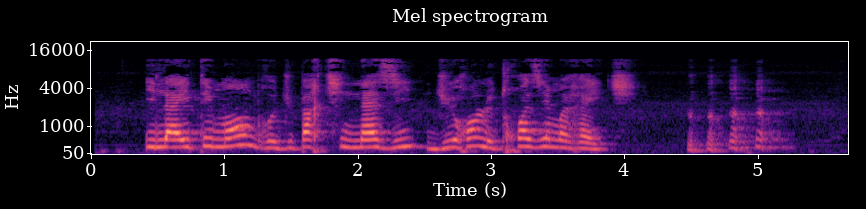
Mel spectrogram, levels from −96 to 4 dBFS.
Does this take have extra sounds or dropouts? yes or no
yes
